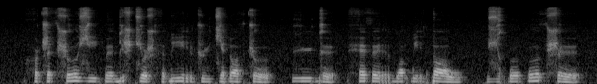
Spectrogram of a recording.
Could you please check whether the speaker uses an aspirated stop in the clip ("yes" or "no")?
no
